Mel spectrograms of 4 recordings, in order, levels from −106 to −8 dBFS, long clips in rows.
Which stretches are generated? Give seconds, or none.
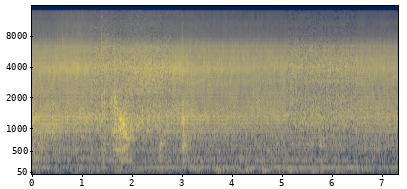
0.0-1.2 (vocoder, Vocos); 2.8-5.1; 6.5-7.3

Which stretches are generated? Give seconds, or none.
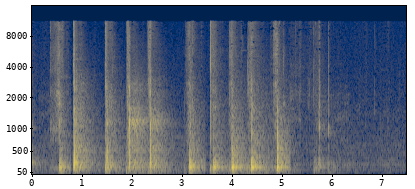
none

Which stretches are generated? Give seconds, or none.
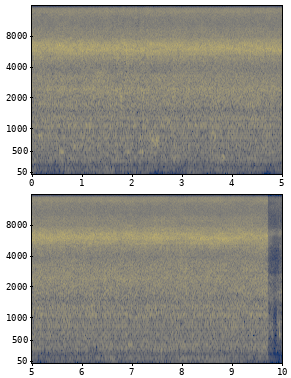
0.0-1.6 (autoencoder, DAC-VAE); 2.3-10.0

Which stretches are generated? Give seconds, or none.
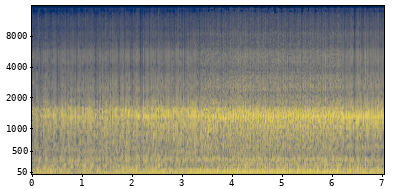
0.0-3.4 (vocoder, BigVGAN v2); 6.2-7.0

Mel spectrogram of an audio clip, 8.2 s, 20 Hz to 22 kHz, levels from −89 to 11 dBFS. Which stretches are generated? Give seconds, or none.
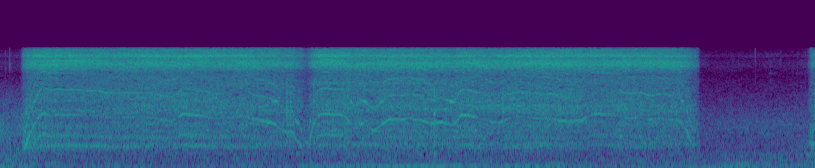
1.5-2.9 (vocoder, Vocos); 3.6-8.2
